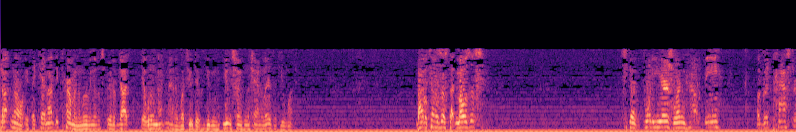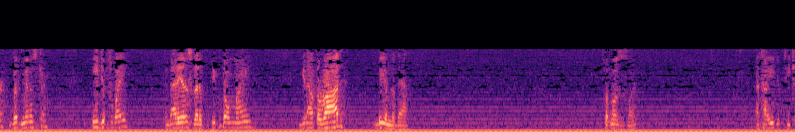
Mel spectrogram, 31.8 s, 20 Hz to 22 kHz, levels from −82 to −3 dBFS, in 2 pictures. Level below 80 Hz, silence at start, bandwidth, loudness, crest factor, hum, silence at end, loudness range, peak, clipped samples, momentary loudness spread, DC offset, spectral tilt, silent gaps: -28 dBFS; 0 s; 5 kHz; -22 LUFS; 20 dB; none; 0 s; 10 LU; 0 dBFS; under 0.1%; 15 LU; 10%; -8.5 dB/octave; none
